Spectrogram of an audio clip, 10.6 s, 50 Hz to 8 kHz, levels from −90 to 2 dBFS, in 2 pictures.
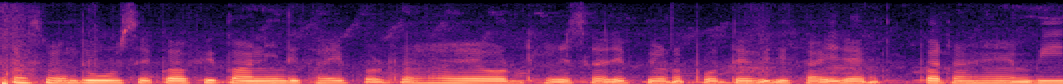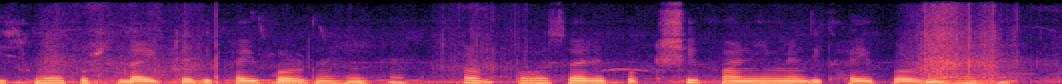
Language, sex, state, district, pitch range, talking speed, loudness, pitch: Hindi, female, Uttar Pradesh, Etah, 195-215 Hz, 210 wpm, -16 LUFS, 200 Hz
